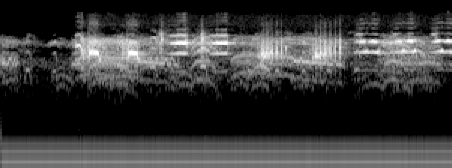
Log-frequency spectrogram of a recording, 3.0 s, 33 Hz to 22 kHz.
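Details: Loud Great reed warbler song, Zámecký rybník in Chropyně, 18 May 2017, captured on a Nikon Coolpix P900: rapid grating croaks and squeaky rasping syllables in quick, uneven bursts, close and dominant.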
